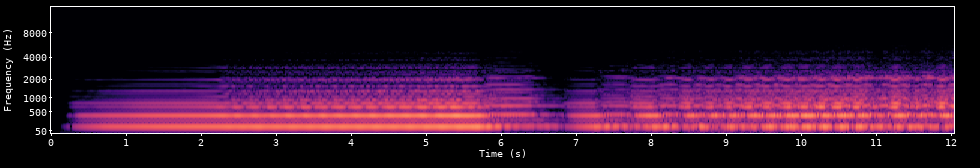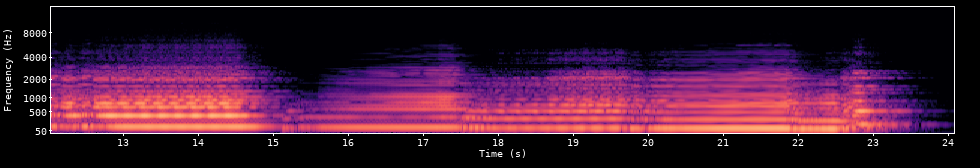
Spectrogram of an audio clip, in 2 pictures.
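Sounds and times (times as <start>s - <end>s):
software contrabass clarinet: 0.2s - 23.8s.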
